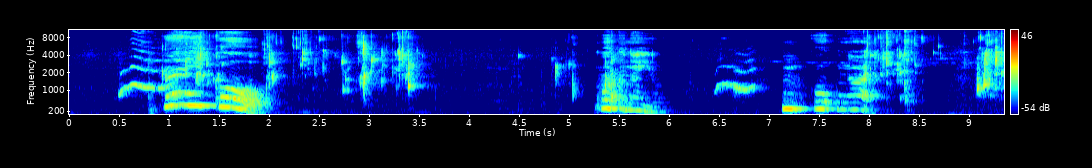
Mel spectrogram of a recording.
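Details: Rescued kitten Terra, a male, complains with meows during his first bath: drawn-out, arching cries that slide downward, several in a row, mixed with a woman's soothing voice and splashing water indoors.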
